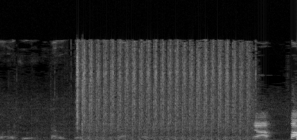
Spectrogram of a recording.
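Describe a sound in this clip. A rifle fires a rapid, steady burst of shots.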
